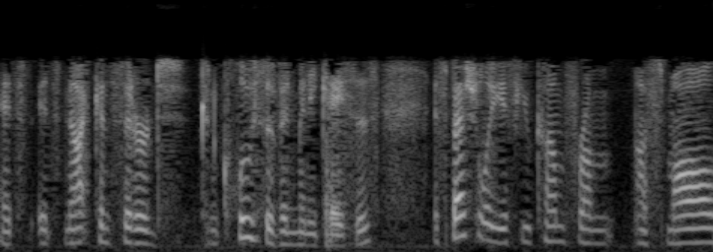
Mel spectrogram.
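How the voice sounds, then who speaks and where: A woman speaks at a fairly low pitch with an American accent. Her pitch varies in an ordinary way, at a moderate pace. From Appalachia, US. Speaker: author. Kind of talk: interview. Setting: radio interview.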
